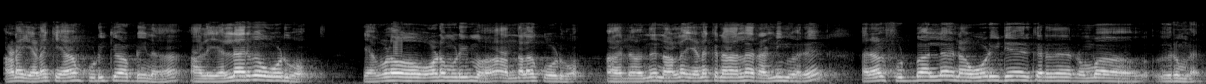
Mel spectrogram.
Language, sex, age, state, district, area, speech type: Tamil, male, 30-45, Tamil Nadu, Erode, rural, spontaneous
